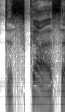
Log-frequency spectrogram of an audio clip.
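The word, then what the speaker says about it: Disqus: And I use Discuss, that's spelled D-I-S, WordPress.qus.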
